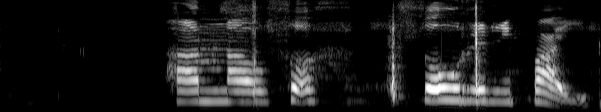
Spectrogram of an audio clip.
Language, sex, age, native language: Icelandic, male, 6, Icelandic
